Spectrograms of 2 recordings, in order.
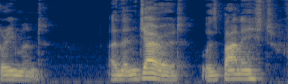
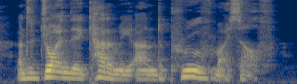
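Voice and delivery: plain

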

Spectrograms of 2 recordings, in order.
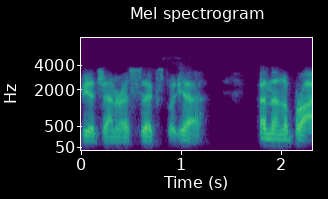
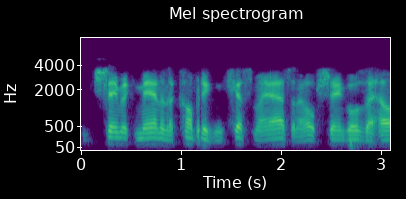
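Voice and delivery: usual speaking voice

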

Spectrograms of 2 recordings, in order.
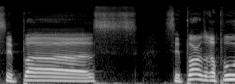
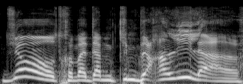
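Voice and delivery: very slow, loud, drawn-out posh voice turning crude; 3 semitones higher, 5 dB louder than usual. Acting out a noble who suddenly turns crude: noble turning vulgar. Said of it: "le noble qui, à un moment donné, devient un gros beauf".

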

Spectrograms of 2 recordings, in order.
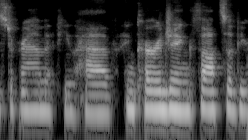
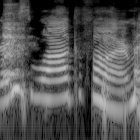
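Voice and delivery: put-on Northern US accent, pitched up; 7 semitones higher than usual. Closing an interview, the host repeats the farm's name in a Northern US accent. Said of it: "I'm going to say it in the Northern accent".

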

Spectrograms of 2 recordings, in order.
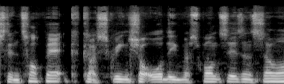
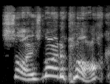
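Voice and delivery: mock very high-pitched shouting. Retelling how someone called up to him from downstairs: imitating someone shouting. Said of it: "shouts upstairs".

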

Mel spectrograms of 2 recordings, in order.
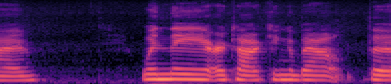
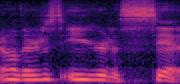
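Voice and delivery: ordinary talk, nothing marked

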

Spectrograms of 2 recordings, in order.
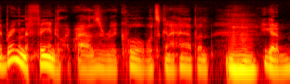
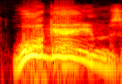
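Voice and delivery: very high, loud, over-the-top hammy announcer shout; 13 semitones higher, 11 dB louder than usual. Show how the man announced War Games, as William Regal really getting into it. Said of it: "so he'd just really get into it".

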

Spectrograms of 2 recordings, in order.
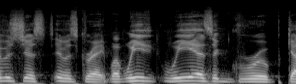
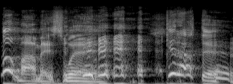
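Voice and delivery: very high, sing-song, swooping put-on bartender voice; 12 semitones higher than usual. Retelling what a bartender says during slow shifts: imitating a bartender. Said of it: "That's such a good impersonation".

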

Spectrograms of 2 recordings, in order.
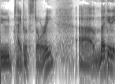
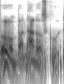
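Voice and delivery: quiet, gentle voice; 5 dB quieter than usual. Explaining the voice he does for the mustache guy, in that short mustache guy voice. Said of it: "the mustache guy goes".

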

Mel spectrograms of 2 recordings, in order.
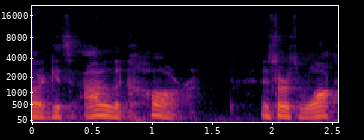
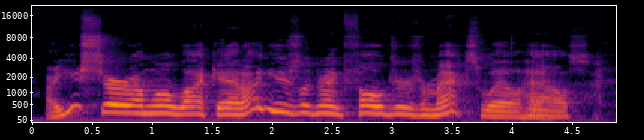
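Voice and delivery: put-on goofy voice, higher and louder; 8 semitones higher, 6 dB louder than usual. Retelling a drive-thru coffee order: put-on silly persona voice. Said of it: "keep it going".

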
